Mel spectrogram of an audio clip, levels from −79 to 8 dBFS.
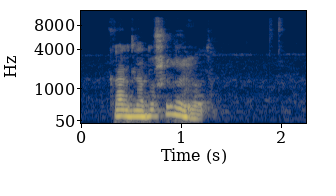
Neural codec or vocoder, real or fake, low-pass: vocoder, 22.05 kHz, 80 mel bands, WaveNeXt; fake; 9.9 kHz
